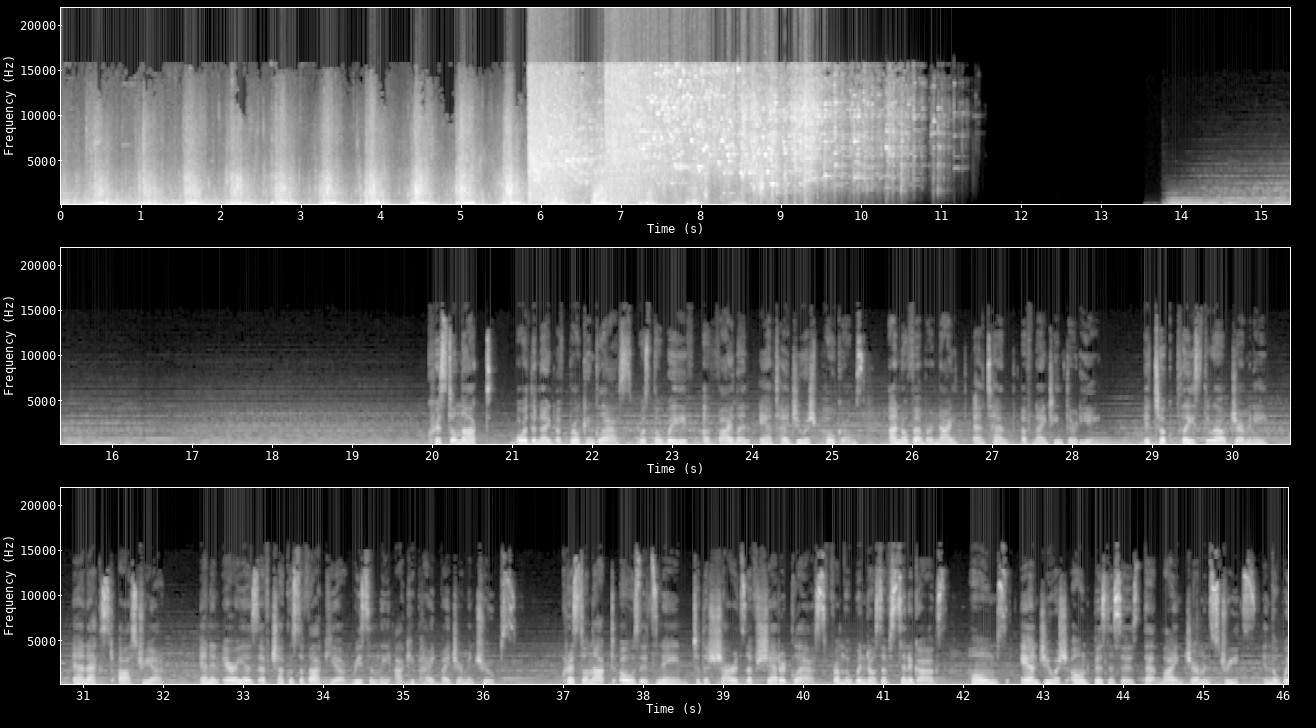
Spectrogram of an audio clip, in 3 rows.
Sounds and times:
Music: 13.7 - 46.0
Speech: 20.0 - 36.4, 37.0 - 46.0.

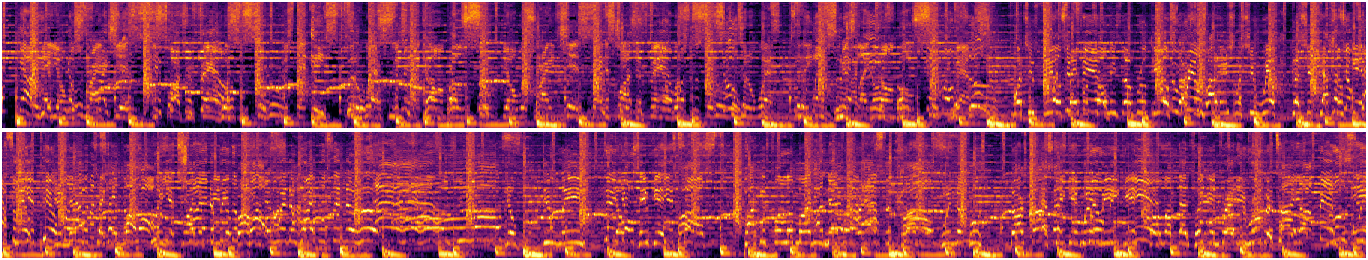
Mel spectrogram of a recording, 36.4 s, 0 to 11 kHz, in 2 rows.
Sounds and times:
Blues: 0.0 - 36.3.

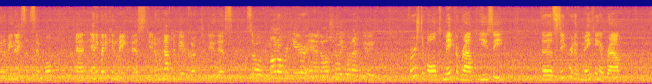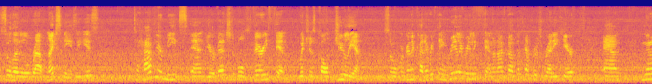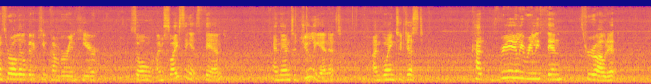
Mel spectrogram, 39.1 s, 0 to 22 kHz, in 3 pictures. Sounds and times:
Speech: 0.0 - 7.5, 8.2 - 10.1, 10.8 - 12.4, 13.1 - 15.0, 15.7 - 28.1, 28.7 - 30.6, 31.6 - 33.0, 33.6 - 34.6, 35.6 - 38.4.

